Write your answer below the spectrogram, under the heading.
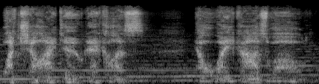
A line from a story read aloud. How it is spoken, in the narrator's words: Allison clapped her hand over her mouth and whispered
